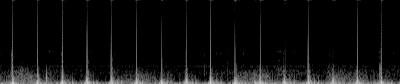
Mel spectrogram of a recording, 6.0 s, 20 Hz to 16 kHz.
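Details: Male during a roughly 15-minute intense cardio workout, with heavy breathing. Fast, regular, forceful heartbeat of about 160 bpm; reported close to 200 bpm. Sinus tachycardia after exercise.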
